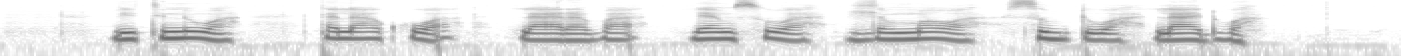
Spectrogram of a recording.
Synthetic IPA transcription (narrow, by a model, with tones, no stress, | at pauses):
li˨ti˦nu˦wa˨ | ta˦la˦kʰu˦wa˨ | la˨ɾa˨ba˦ | la˦msu˦wa˨ɮi˨mːa˦wa˨su˦bdu˨wa˨la˦du˨wa˨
